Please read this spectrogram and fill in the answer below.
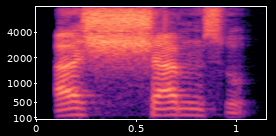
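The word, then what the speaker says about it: الشمس: soalnya nanti bakalan gini asyamsu Kenapa dibacanya As enggak Al gitu ya berarti kalau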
